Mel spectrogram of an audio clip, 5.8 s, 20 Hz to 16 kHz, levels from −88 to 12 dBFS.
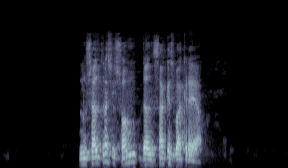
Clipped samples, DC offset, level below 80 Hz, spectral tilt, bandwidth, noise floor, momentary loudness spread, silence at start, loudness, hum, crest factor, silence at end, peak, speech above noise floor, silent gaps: under 0.1%; under 0.1%; -66 dBFS; -5 dB/octave; 7.6 kHz; -89 dBFS; 5 LU; 1.6 s; -18 LUFS; none; 20 dB; 1.75 s; -2 dBFS; 72 dB; none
